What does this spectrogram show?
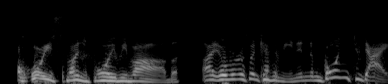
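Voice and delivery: bad cartoon sailor voice, swooping and swinging. Showing how it would sound if one of them tried it, bad Mr. Krabs voice. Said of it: "tried to do a mister Krabs voice".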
